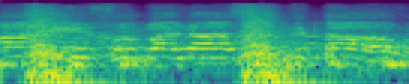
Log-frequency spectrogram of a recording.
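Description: Recorded Muharram devotional song in praise of Abbas, a held vocal line over music with a heavy drum beat about once a second, twice here.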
